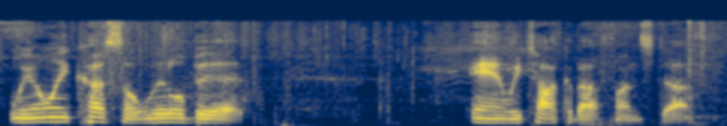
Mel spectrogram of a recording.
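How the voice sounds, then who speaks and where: A young man chats loosely over his game stream, stopping and restarting his sentences. His voice sits in a mellow, warm register. Faint noise sits under the talk. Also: mid-range voice, normal speed. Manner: rambling, many fillers and restarts. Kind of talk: casual let's-play chat.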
